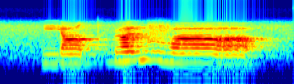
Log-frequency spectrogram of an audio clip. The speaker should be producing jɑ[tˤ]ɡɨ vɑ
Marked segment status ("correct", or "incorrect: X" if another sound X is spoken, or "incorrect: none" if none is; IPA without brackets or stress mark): correct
